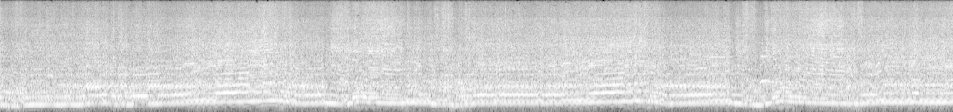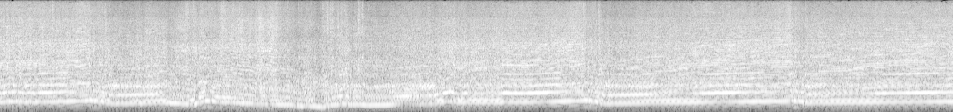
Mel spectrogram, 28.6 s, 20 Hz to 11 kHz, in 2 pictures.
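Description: In-cabin sound of a Peugeot 106 rally car's four-cylinder engine driven hard. The engine pitch climbs steadily and drops sharply again and again as it runs up through the gears and comes off for corners.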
